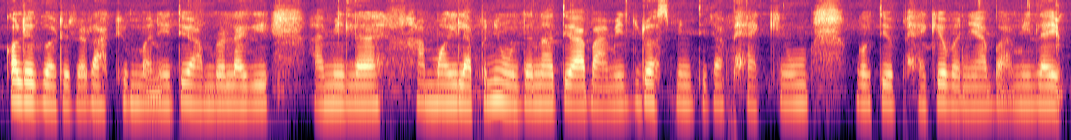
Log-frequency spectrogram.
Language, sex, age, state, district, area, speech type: Nepali, female, 30-45, West Bengal, Jalpaiguri, urban, spontaneous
